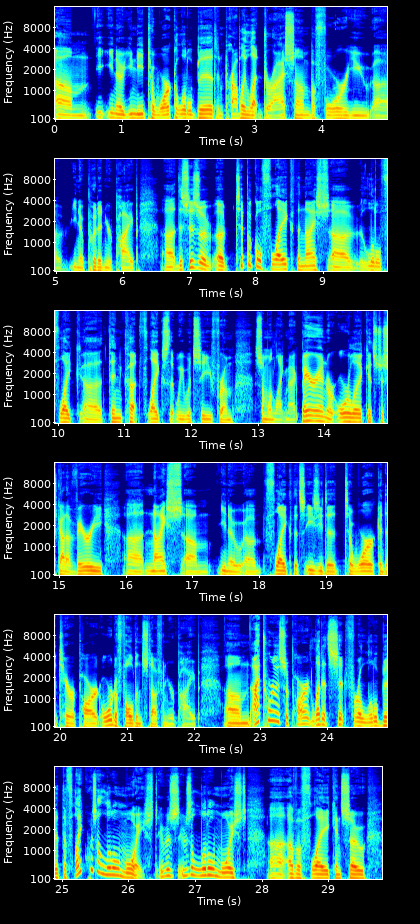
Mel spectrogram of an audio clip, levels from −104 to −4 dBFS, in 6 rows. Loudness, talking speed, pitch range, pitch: -30 LUFS, 225 wpm, 105-130 Hz, 115 Hz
